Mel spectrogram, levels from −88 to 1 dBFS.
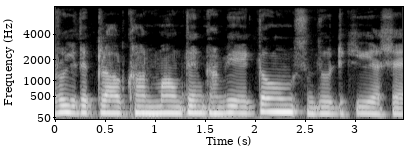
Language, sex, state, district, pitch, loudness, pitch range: Nagamese, male, Nagaland, Kohima, 130 Hz, -13 LUFS, 120-135 Hz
